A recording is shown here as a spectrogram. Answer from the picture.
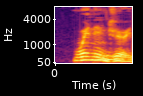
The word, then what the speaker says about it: Wininger: Wininger, yes.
